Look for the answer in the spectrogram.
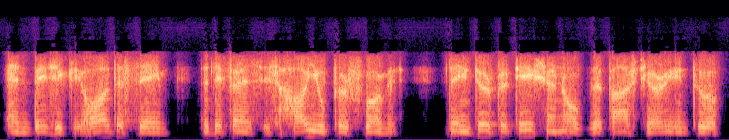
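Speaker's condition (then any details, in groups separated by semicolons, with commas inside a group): Parkinson's disease; Parkinson's disease detected about 8 years ago; age 84, symptoms not detectable by others, daily yoga (teaches 2 hours, practices 1 hour), walks 3 miles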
